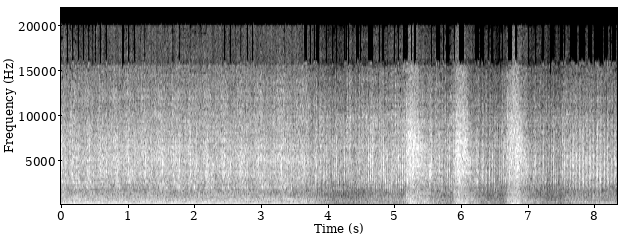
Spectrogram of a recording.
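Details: Nissan Patrol TD42 diesel, sat for years without oil, turns freely by hand, started on a jerry can of diesel and jump pack: steady even diesel clatter with firm low hum, then shutdown thumps; runs fine before reseal.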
